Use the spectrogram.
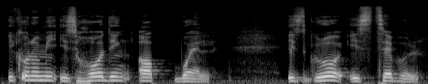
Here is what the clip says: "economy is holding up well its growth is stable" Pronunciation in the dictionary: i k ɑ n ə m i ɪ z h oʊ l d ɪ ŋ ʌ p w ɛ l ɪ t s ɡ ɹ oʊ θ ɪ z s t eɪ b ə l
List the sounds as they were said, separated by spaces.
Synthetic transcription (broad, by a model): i k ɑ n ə m i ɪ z h oʊ l d ɪ ŋ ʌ p w ɛ l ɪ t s ɡ ɹ oʊ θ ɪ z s t eɪ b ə l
